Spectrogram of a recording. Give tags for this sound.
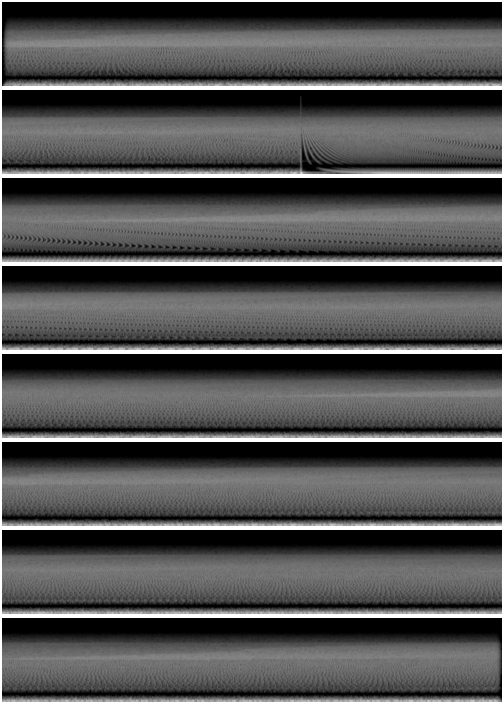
loop musical sequence sound space

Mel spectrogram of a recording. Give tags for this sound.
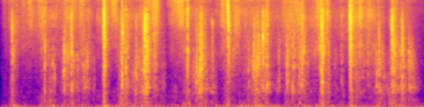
book hurry hurry-up magazine page pages paper read reading turn turning

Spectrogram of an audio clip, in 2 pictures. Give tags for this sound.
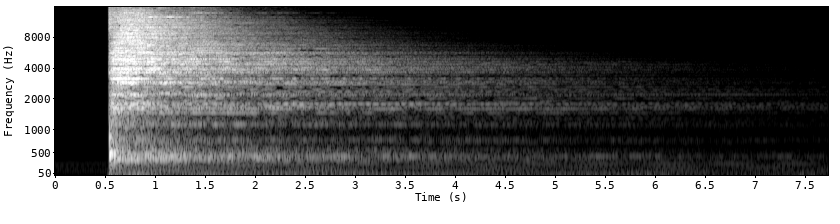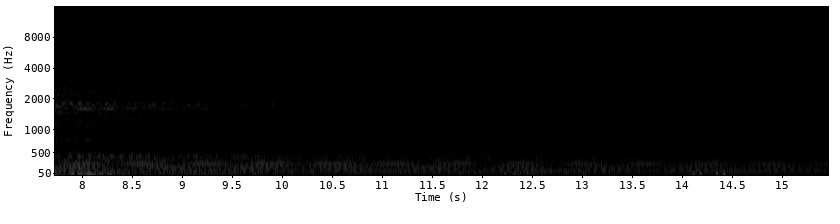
19 Crash Dark Harder Hit K Medium Thin Zildjian

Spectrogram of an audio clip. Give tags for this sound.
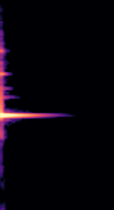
percussive balafon

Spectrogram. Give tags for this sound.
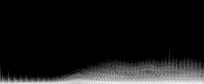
alien ambience big city craft cyberpunk dark deep disturbing dramatic drone eerie engine epic evil factory futuristic haunting humm industrial low mystical robot Science-Fiction Sci-Fi spaceship terror texture vessel

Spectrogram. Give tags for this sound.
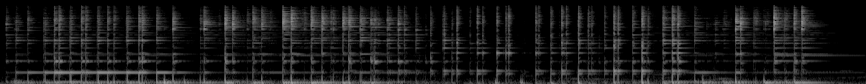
trumpet experimental

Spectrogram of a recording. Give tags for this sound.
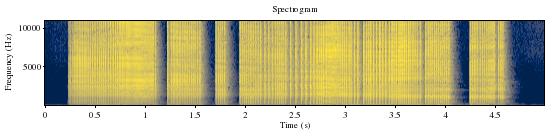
Balloon Board Close Creak Door Floor Long Rope Rub Ship Squeak Wood

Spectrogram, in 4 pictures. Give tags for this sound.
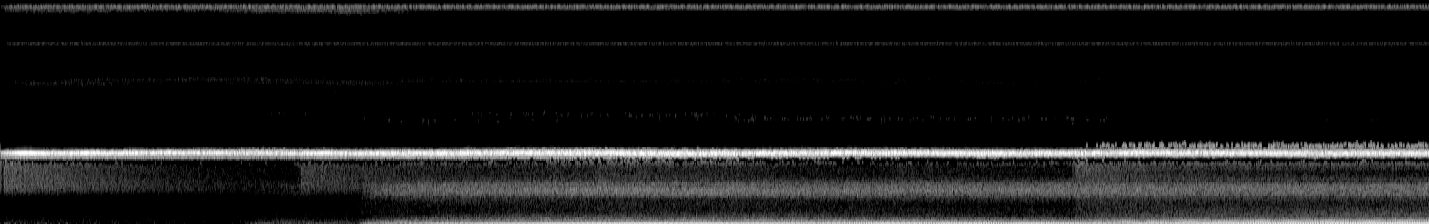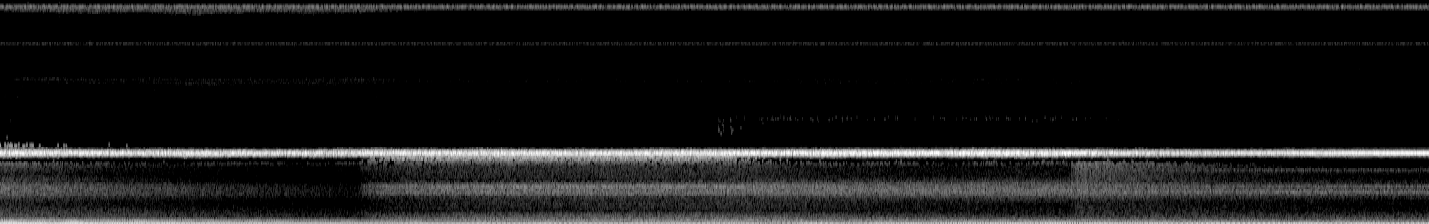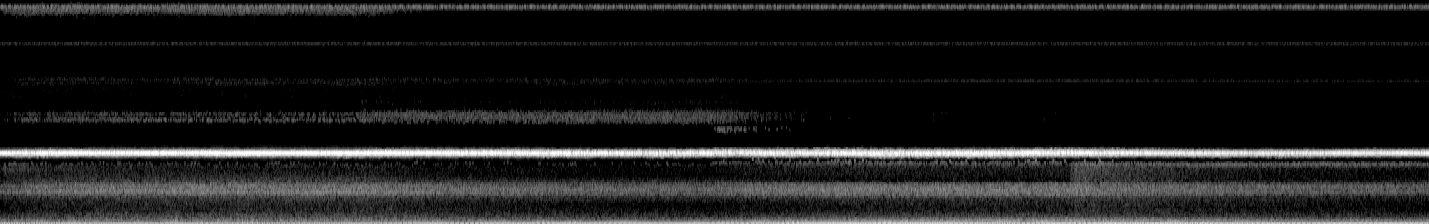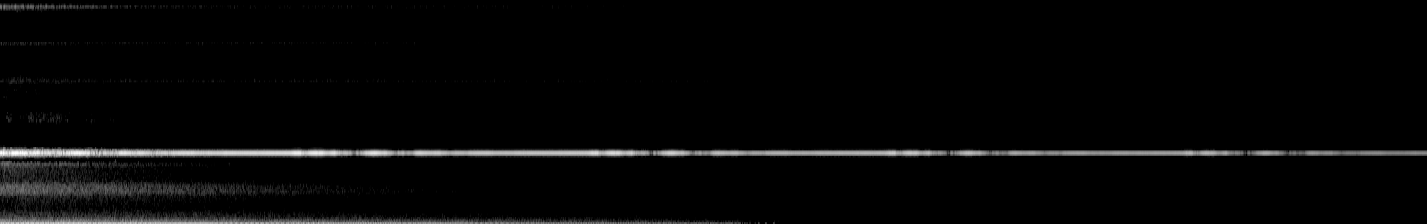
multisample overtones drone pad ambient

